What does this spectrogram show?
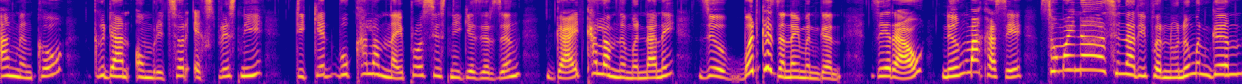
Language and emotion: Bodo, happy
